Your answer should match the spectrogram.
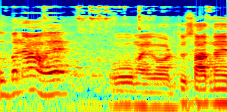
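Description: Voices talking, with a light metallic jingle or clink mixed in.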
